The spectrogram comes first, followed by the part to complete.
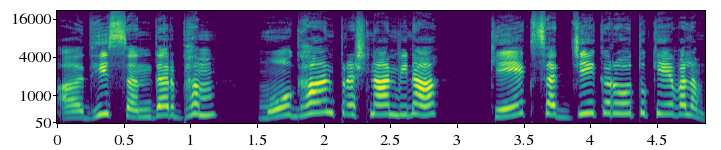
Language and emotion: Sanskrit, angry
